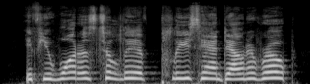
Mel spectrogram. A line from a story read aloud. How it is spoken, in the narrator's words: pleaded the children as they looked up towards the heavens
